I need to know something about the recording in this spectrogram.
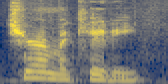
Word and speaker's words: Ciro Marchetti: Anyway, Ciro Marchetti is how you say that other guy's name.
